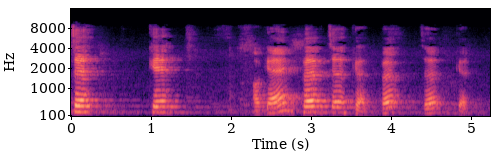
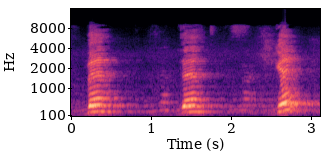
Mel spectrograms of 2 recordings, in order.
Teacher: There is no vibration in the vocal cords. That's why they are called voiceless. B, D, G. They are voiced because the vibration takes place.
